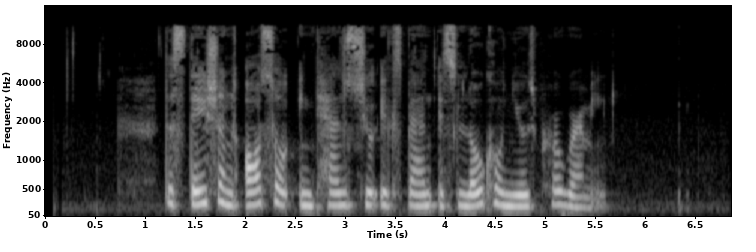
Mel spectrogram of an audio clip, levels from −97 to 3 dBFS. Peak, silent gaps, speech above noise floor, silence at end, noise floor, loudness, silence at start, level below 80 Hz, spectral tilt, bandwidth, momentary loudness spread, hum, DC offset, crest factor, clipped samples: -6 dBFS; none; 45 dB; 1.25 s; -69 dBFS; -24 LUFS; 1.2 s; -66 dBFS; -5 dB/octave; 11.5 kHz; 8 LU; none; under 0.1%; 18 dB; under 0.1%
